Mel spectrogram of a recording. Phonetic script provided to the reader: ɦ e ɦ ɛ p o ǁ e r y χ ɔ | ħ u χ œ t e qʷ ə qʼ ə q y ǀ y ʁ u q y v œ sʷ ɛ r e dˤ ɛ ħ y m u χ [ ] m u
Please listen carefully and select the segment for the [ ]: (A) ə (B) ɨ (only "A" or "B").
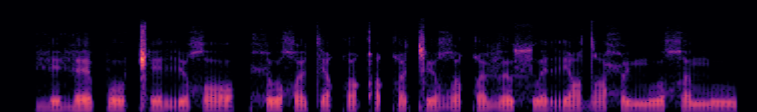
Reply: A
